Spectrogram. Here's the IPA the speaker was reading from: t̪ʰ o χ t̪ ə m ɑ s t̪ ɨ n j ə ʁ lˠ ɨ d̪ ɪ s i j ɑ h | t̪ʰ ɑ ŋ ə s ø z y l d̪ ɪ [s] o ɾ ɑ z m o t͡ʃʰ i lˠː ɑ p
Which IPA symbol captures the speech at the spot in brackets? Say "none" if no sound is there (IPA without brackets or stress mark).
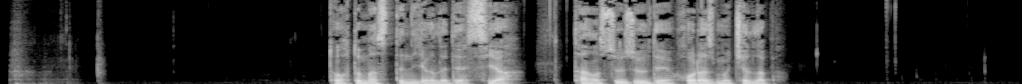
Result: χ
